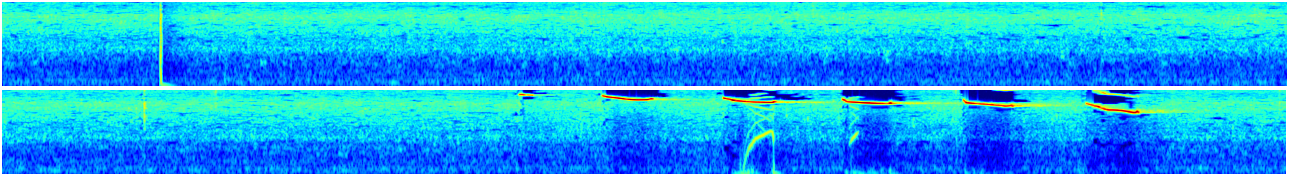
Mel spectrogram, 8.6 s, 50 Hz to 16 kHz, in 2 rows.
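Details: A baby squirrel gives a quick run of very high, thin chirps that slide downward, recorded on 8 August 2021 at Zaokeng, Dongshi, Taichung, Taiwan.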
